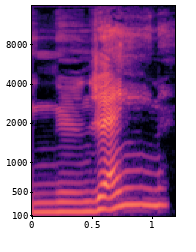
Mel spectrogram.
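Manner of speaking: "Gorgina" with the "jai" stretched out long; emphasis on JAI. Shown as a demonstration. Host showing another emphasis, long drawn-out JAI in "Gorgina". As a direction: slide slowly through a long "jai" in "Gorgina". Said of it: "wherever you wanna put the emphasis".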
